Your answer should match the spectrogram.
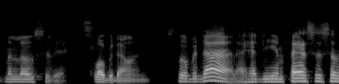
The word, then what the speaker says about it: Slobodan: more okay former Serb leader SLO sodin mosic slobodin mosic sladon Slobodan I had the emphasis on the wrong Sal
